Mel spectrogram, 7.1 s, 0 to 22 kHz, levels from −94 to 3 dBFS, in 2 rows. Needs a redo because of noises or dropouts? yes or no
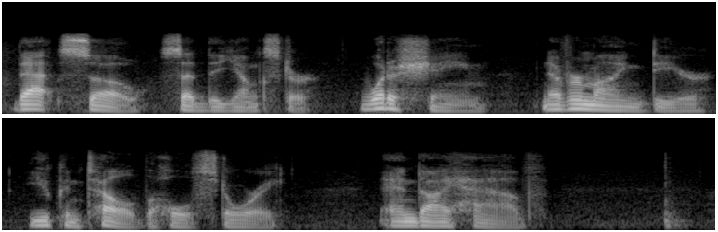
yes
